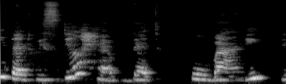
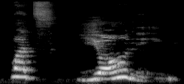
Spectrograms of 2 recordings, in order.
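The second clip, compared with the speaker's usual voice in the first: slow, careful and a bit louder; slow teaching demo; 3 semitones higher, 6 dB louder, much slower than usual. Shown as a demonstration. Teacher modelling a question for students, slow and clear. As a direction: spell it out slowly for a learner. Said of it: "Do you hear?".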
